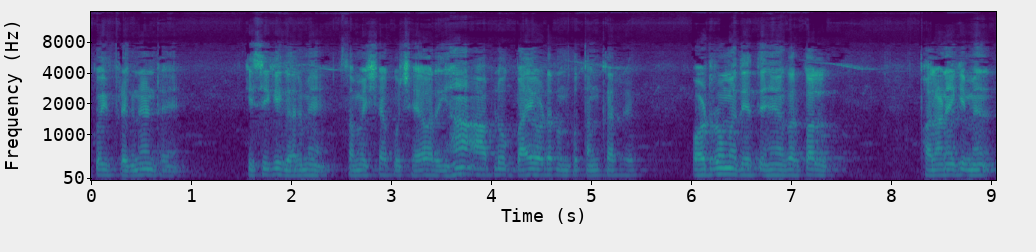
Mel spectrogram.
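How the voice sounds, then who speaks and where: A man who is an army soldier, making an impassioned complaint, full of indignant rhetorical questions and rising almost to shouts. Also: mid-range voice. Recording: echoey, dull, faint background hum.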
